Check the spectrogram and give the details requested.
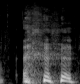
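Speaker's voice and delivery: high, loud laugh breaking off speech; giggle. Real, not acted. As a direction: dissolve into a short giggle. Laughing before doing Elmo voice.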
